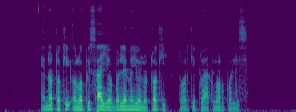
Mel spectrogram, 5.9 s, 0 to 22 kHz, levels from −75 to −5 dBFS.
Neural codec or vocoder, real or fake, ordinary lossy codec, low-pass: vocoder, 44.1 kHz, 128 mel bands every 512 samples, BigVGAN v2; fake; none; none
